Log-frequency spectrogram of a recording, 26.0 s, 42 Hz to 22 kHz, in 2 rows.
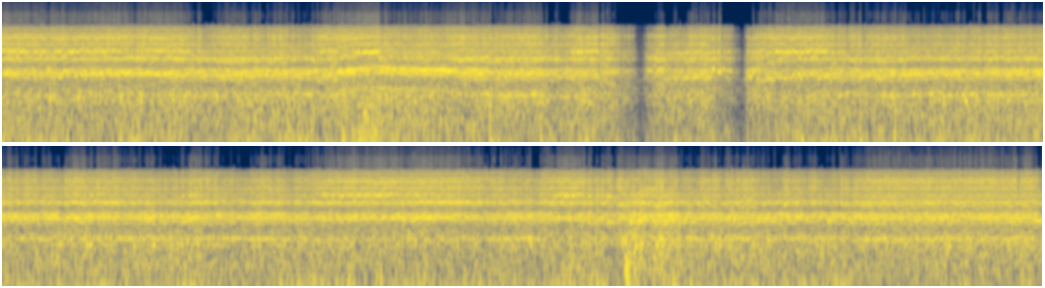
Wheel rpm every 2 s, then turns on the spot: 220, 210, 270, 170, 120, 210, 230, 230, 220, 230, 220, 220, 210.
none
